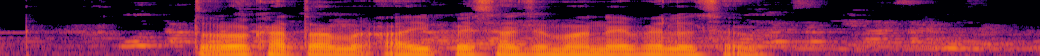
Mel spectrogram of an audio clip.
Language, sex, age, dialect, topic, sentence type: Maithili, male, 18-24, Angika, banking, statement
